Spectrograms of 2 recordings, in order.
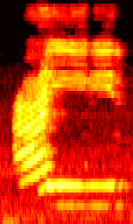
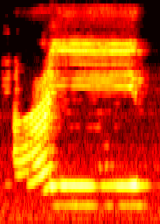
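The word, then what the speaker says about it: عين: একটাতে নক্তা আছে এইতো ক একসাথে বলতো দুইটা উচ্চারণ আবার বল জ আচ্ছা তারপরে আইন জ এর পরেরটা আইন এটা কোথায় থেকে উচ্চারণ হচ্ছে জানো গলার মাঝখান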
